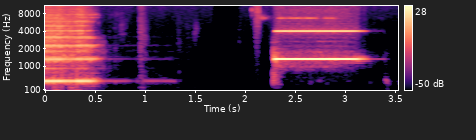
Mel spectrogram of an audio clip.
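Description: Two electronic phone tones separated by a brief silence: a short harmonic-rich beep fading out, then a longer, steady high-pitched voicemail beep, clear with no talking, as a voicemail is left on Danny Braff's phone.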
